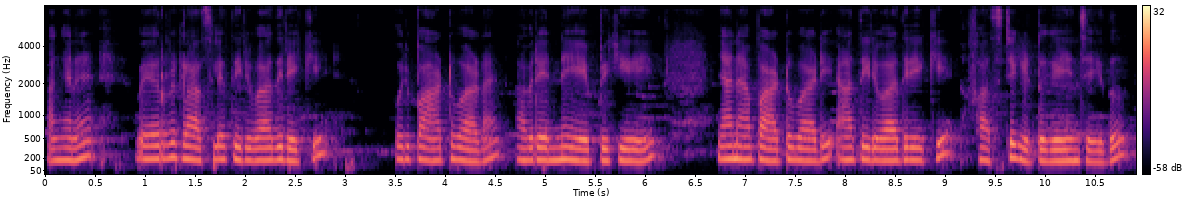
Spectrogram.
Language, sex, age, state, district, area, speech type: Malayalam, female, 30-45, Kerala, Thiruvananthapuram, rural, spontaneous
